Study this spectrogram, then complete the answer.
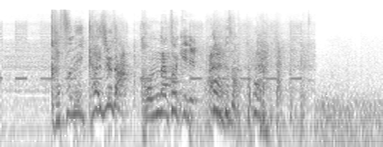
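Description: A young man shouts urgently, close by.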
